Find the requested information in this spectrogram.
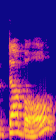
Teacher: So double, first syllable stress. And then we have the BLE, which is a B plus a syllabic L. So syllabic L means I'm saying just the L sound and there's no vowel, but it still functions as a syllable.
